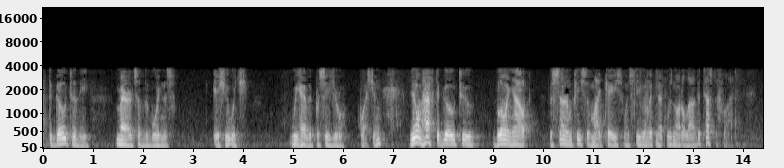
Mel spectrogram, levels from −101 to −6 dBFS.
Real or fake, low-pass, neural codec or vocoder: real; 3.6 kHz; none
